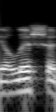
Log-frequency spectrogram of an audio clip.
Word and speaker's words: Elisha: and the prophet Elisha I sometimes pronoun that pronounce that Elisha just to make it distinctive you will not actually read any of the Alisha narratives I will probably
